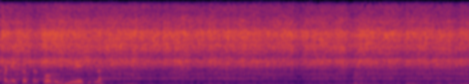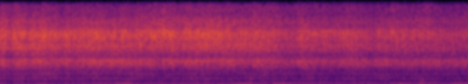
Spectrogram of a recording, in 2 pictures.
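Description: Raw jackfruit (kadgi) cooking in a pan for an Alibag-style vegetable dish, giving a loud, steady sizzle and hiss that goes on unbroken, with a brief clatter at the start.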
